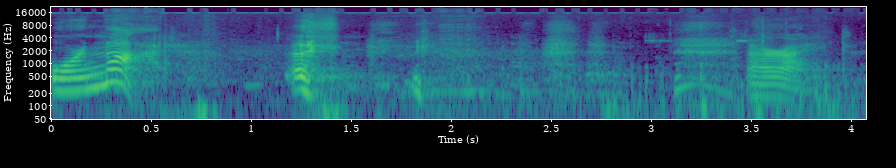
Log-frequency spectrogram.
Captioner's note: laughter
